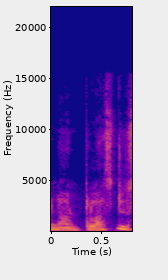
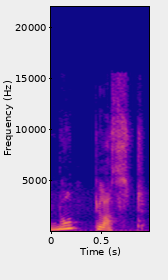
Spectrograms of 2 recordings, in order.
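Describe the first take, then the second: First: The ending has an extra syllable after s. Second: The ending is a bare t sound. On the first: The speaker calls it wrong. "நான் ப்ளஸ்டு சொல்லலை" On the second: The speaker calls it right. "அங்கே இடி போட்டிருந்தா கூட நான் வந்து டி sound தான் கொடுக்குறேன்"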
